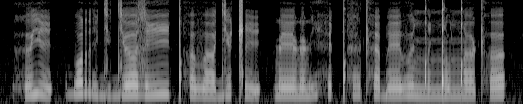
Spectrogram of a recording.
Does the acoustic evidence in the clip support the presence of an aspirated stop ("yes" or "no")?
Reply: yes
